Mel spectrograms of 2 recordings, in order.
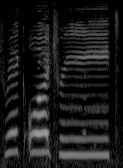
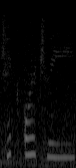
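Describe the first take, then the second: First: It is said a little louder. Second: It is said very softly.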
